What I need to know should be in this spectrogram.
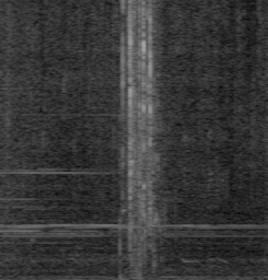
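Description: Sparks crackle and burst with a sharp snap.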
